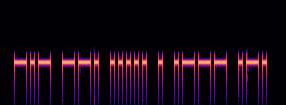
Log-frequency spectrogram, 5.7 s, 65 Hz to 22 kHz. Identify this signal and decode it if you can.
Morse code, heard as a keyed tone, about 15 wpm, 700 Hz. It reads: KG5EJR
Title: USA Callsign DE Callsign - 6 Characters - 15wpm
